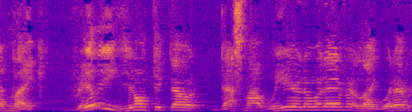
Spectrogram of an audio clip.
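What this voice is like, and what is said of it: Usual voice. Nothing is said of it.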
